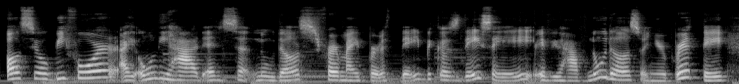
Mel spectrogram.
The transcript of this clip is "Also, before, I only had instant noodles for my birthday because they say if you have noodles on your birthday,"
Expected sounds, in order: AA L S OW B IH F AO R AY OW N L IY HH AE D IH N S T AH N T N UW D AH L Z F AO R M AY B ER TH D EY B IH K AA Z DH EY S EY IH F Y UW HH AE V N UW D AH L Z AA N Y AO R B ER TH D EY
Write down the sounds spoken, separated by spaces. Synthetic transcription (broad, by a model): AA L S OW B IH F AO R AY OW N L IY HH AE D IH N S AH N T N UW D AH L S F AO R M AY B ER TH D EY B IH K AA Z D EY S EY IH F Y UW HH AE V N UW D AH L S AA N Y AO R B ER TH D EY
